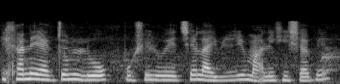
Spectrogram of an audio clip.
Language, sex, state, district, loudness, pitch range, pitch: Bengali, female, West Bengal, Alipurduar, -17 LUFS, 195-225 Hz, 210 Hz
